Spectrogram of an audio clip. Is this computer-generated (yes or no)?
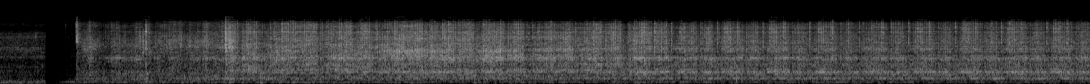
no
